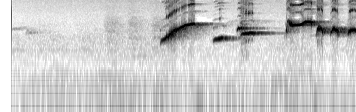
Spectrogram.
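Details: Orange-headed thrush song used to stimulate other birds to sing: a loud rising whistled slur, then a lower flat note and a run of high warbled phrases after a second and a half of quiet.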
